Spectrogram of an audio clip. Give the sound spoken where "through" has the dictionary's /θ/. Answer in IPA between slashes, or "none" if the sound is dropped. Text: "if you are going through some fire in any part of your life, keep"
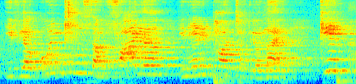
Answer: /t/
